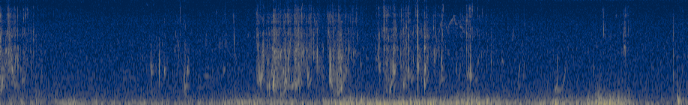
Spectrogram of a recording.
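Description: Hooked yellow perch splashing at the surface beside a kayak as it is reeled in, a run of quick splashes in the middle, then a heavier slosh near the end as a hand reaches into the water for the fish. A low rumble sits underneath.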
